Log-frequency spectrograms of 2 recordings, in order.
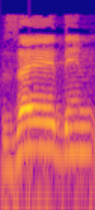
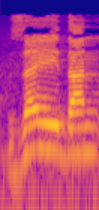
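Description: First: The word ends in -in. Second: The word ends in -an. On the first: The word is in the genitive case. "میں نے کیا پڑھا؟ جر" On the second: The word is in the accusative case. "میں نے کیا پڑھا؟ نصب"

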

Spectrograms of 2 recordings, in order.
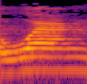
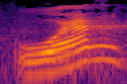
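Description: First: The word is said with a level tone. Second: The word is said with a rising tone. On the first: The word means bright. The speaker calls it wrong. "chứ không phải là quan nữa" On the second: The word means to observe or examine. The speaker calls it right. "Quán chứ không phải là quan nữa"

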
